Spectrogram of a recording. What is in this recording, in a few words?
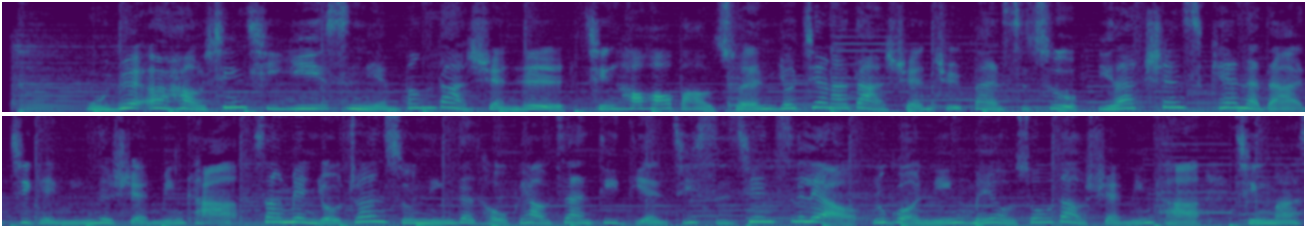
mandarin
